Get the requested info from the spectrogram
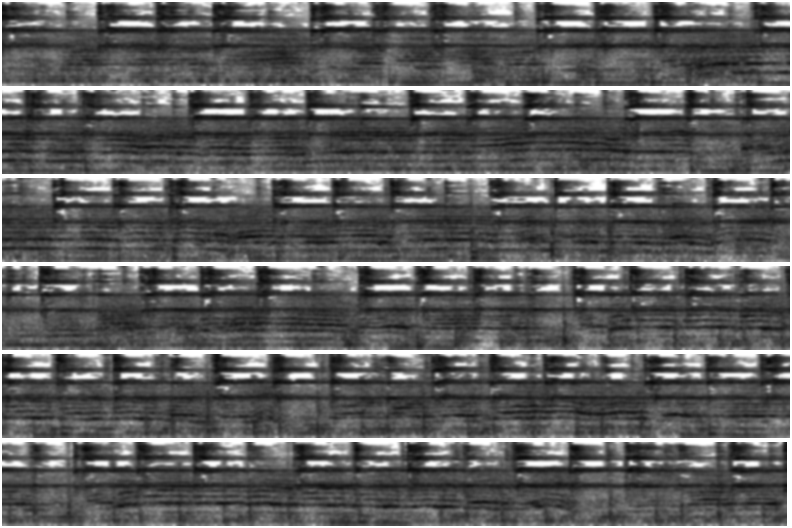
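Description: A woman's voice sings a Marathi gavlan devotional folk song, accompanied by a hand-played pakhawaj barrel drum and small brass hand cymbals (tal) clashed in a steady beat.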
